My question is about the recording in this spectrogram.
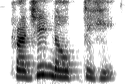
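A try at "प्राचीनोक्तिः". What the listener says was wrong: It is Prachi, not G. Prachi. Prachi Noktihi. Noktihi.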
